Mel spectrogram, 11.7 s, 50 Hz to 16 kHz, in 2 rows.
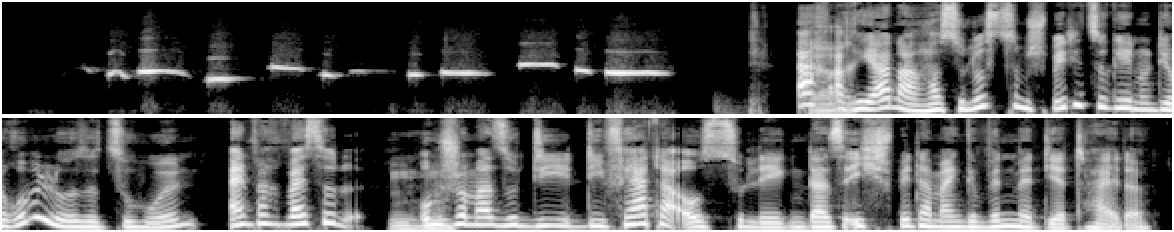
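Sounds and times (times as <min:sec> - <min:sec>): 
person whistling a playful melody: 0:00.4 - 0:03.4
speech: 0:04.0 - 0:11.6.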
